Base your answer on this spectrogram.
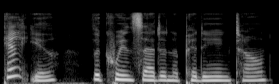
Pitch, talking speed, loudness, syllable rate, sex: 205 Hz, 195 wpm, -18 LUFS, 4.4 syllables/s, female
